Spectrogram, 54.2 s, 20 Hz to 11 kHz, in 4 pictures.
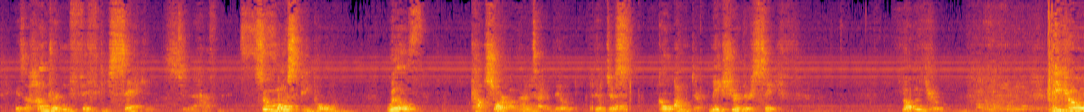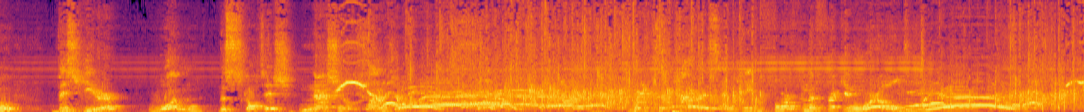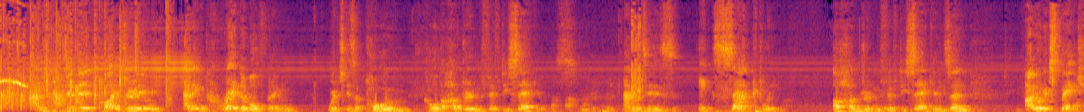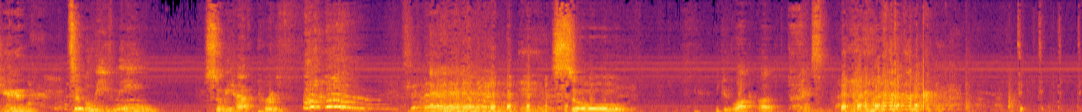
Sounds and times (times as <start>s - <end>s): Speech: 0.2s - 5.3s, 5.9s - 10.0s, 11.2s - 11.9s, 13.1s - 18.6s, 21.4s - 25.2s, 27.6s - 34.2s, 34.9s - 39.3s, 39.9s - 44.3s, 47.6s - 48.7s, 49.6s - 51.0s.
